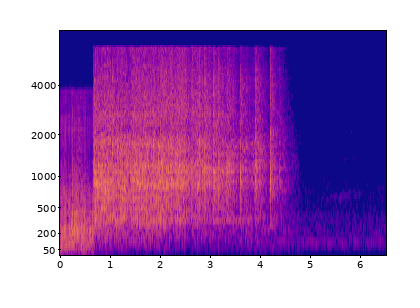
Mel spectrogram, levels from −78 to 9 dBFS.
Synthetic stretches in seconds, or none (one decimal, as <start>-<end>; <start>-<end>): 0.0-2.1; 3.6-6.5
